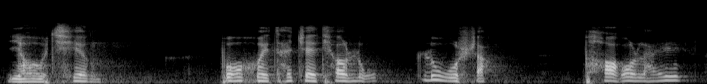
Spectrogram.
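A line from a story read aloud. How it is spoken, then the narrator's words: Crying. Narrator (Chinese): 家珍哭着说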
